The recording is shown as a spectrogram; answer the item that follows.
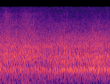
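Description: Stadium crowd roars and cheers continuously in the eFootball Mobile football game, a dense, steady wash of many voices filling the whole moment at a fairly even loudness.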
